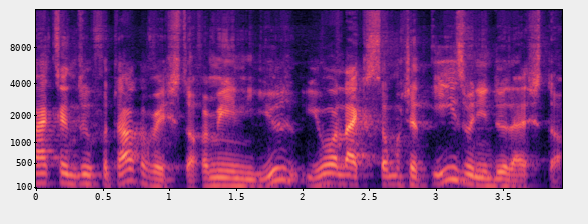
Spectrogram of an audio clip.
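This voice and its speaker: A man with a Jamaican accent speaks at a fairly quick pace. His intonation is lively, and the background is quiet. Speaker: photographer and travel YouTuber. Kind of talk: casual chat. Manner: speeds up and slips into patois when excited.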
